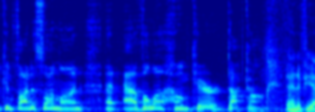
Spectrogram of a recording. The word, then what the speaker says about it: Avila: more time Avila Avila yeah we were we pronounce it Avila we don't care what you call us as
